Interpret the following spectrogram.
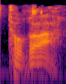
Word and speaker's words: Torah: heard that either well in Hebrew the accent is on the last syllable so if you're ever reading Hebrew it is Taha you know it store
